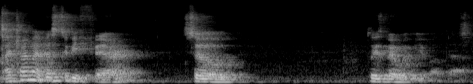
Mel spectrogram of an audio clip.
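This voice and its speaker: A fairly high-pitched man with a Japanese accent speaks at a moderate pace amid audible room echo and noticeable background noise. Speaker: mental health therapist. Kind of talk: workshop presentation. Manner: halting, many fillers.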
